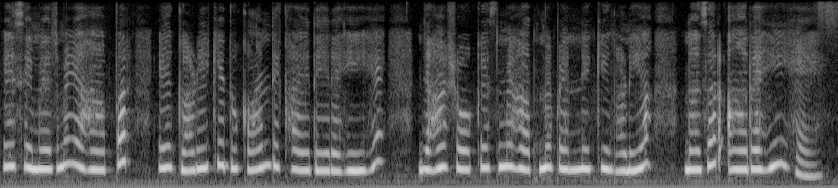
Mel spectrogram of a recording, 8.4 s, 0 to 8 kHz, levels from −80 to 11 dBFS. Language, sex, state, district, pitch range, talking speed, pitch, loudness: Hindi, female, Rajasthan, Jaipur, 300-340 Hz, 185 wpm, 310 Hz, -12 LUFS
